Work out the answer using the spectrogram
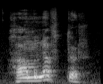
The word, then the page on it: xamnaftur: Xyzyl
